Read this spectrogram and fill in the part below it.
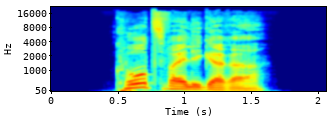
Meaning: inflection of kurzweilig: 1. strong/mixed nominative masculine singular comparative degree 2. strong genitive/dative feminine singular comparative degree 3. strong genitive plural comparative degree
- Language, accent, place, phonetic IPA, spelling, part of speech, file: German, Germany, Berlin, [ˈkʊʁt͡svaɪ̯lɪɡəʁɐ], kurzweiligerer, adjective, De-kurzweiligerer.ogg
